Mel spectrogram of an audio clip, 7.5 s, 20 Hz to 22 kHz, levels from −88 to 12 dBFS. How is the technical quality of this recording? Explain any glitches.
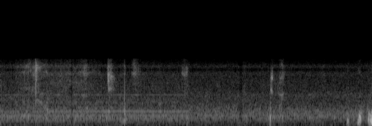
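The recording is poor: the whole speech clip passes through a GSM full-rate codec, with two bursts of lost GSM frames and two loud pops.

GSM full-rate codec, throughout: pulse-excited vocal-tract modelling, fitting 13 kbps, gives buzzy, gravelly speech. A spectrogram shows energy confined to 150 Hz–3.4 kHz, empty above.

Lost GSM frames at 1.38–1.45 s (60 ms) and 4.76–4.85 s (80 ms): the last good frame is repeated with falling level, producing a metallic ring. On a spectrogram, the frozen, smeared harmonics fade out.

Loud pop at 2.48–2.51 s and 5.39–5.42 s: a sharp click about 15 dB above the speech, likely a voltage spike from a switch or static. The waveform shows a tall spike. The spectrogram shows a thin vertical broadband line.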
